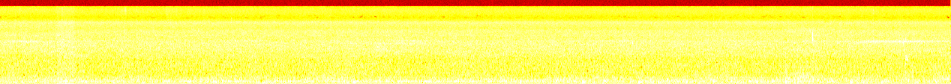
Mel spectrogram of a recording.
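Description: Faint, steady background hiss with no distinct sound in it, and a single faint click near the end.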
